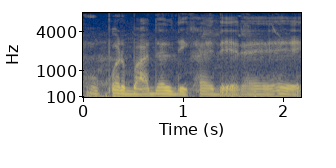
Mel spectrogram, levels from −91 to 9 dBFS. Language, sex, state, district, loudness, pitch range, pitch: Hindi, male, Gujarat, Gandhinagar, -16 LUFS, 95-105 Hz, 100 Hz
